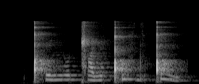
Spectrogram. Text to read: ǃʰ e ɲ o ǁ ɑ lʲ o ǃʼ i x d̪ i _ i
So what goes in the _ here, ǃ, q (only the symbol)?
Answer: ǃ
